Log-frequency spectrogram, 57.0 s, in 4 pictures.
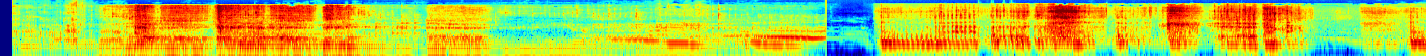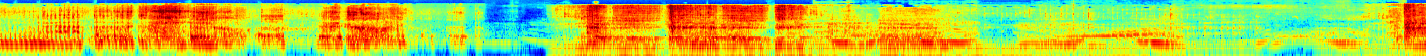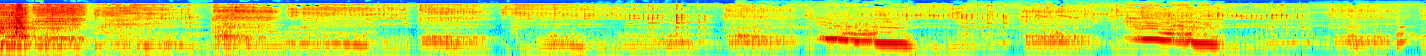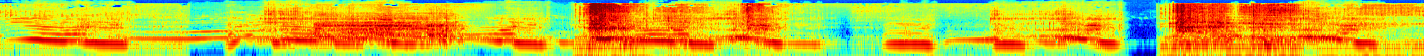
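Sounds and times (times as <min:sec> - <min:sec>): lion roaring and grunting: 0:00.1 - 0:57.0.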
